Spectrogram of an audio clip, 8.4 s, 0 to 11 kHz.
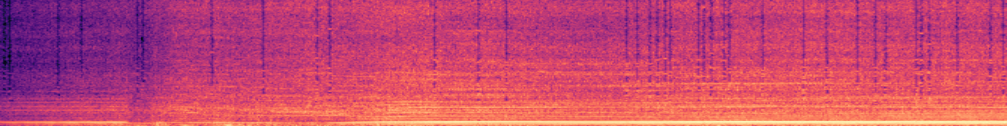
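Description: TVS Apache RTR 200's single-cylinder engine running hard at highway speed. Its pitch dips and comes back about a second in, then holds steady at high revs near the red line, getting louder over the first few seconds.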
